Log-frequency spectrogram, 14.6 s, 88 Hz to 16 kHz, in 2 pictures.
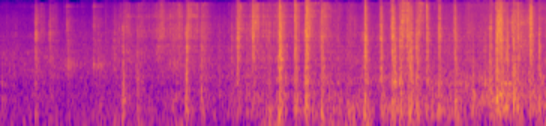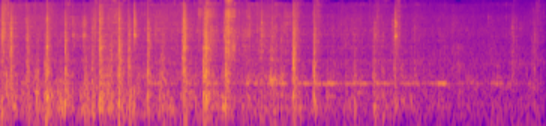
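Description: Island Line 1938 ex-London Underground tube train (Class 483) passing close by, its wheels clicking over the rail joints and points. It grows louder as it approaches and fades as it moves away. A thin steady whine comes in about halfway through.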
